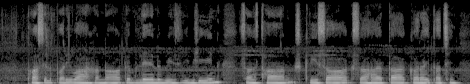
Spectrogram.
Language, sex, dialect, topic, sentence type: Maithili, male, Southern/Standard, agriculture, statement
